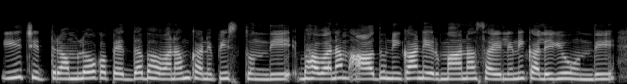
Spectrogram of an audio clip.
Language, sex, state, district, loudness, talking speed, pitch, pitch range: Telugu, female, Telangana, Hyderabad, -15 LUFS, 115 wpm, 265 Hz, 250-280 Hz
